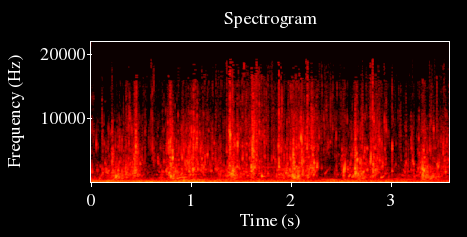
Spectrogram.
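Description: Someone wades through knee-deep lake water, with close, continuous sloshing and splashing in an irregular rhythm as legs push through the water. No voices are heard.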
